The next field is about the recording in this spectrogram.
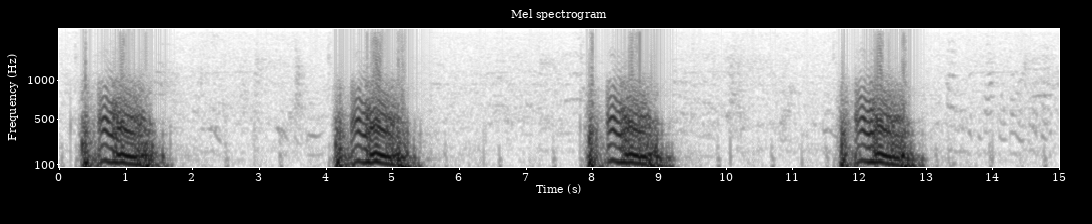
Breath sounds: Inhalation: 0.25-0.54 s, 4.04-4.33 s, 7.88-8.19 s, 11.75-11.98 s
Exhalation: 0.54-2.17 s, 4.33-5.99 s, 8.18-9.58 s, 11.97-13.31 s
Crackles: 0.22-0.50 s, 0.51-1.78 s, 4.03-4.29 s, 4.33-5.47 s, 7.87-8.15 s, 8.18-9.27 s, 11.74-11.95 s, 11.97-13.06 s

